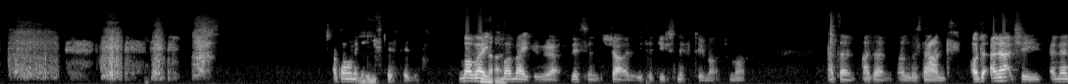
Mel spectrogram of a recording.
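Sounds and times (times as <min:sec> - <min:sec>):
person blowing nose: 0:00.0 - 0:02.2
speech: 0:03.4 - 0:07.6, 0:08.3 - 0:10.6.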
